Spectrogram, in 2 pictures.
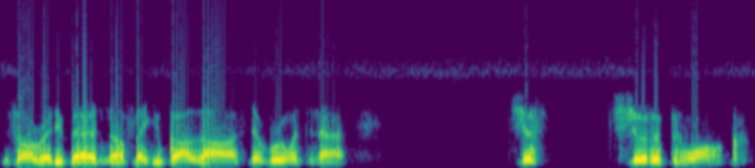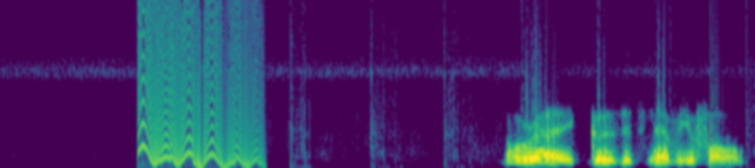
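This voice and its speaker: Speaking at a moderate pace in a low-leaning voice, a man acts out an annoyed young friend in an audio roleplay, bitterly scolding with profane slang. The sound is filtered like a phone or radio, narrow and tinny.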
